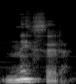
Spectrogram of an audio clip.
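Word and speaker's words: נצר: escrituras del Antiguo Testamento la palabra vástago o retoño en el hebreo se pronuncia neser y de ahí proviene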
